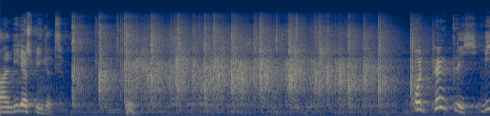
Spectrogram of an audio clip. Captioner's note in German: Beifall AfD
